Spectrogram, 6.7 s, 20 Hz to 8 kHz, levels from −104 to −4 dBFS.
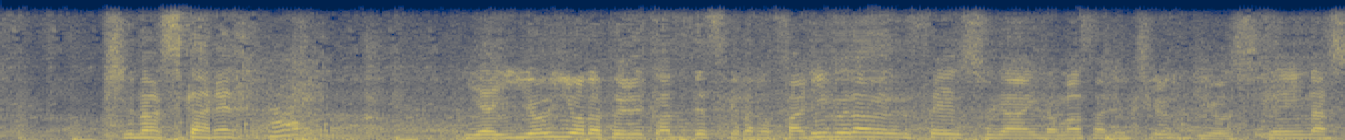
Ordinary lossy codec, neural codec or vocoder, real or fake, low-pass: Opus, 64 kbps; codec, 16 kHz, 1.1 kbps, Voila-Tokenizer; fake; 7.2 kHz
